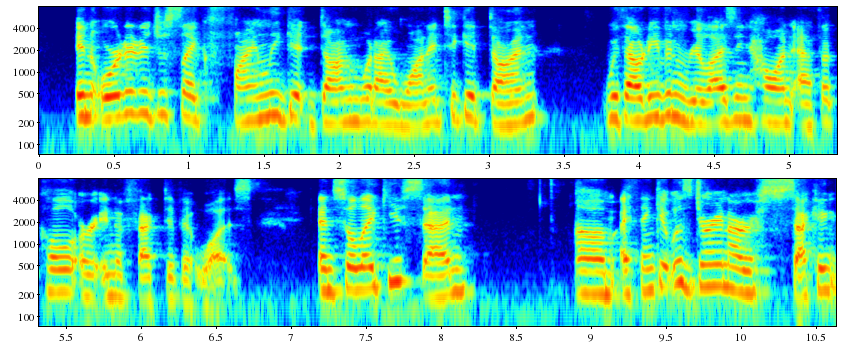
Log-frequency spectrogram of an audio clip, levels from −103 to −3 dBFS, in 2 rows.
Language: English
